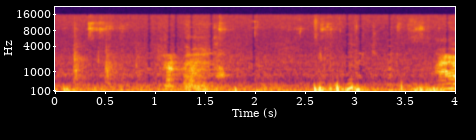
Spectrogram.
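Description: Near silence: hall room tone with a few faint, soft knocks, the clearest about two and a half to three seconds in.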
